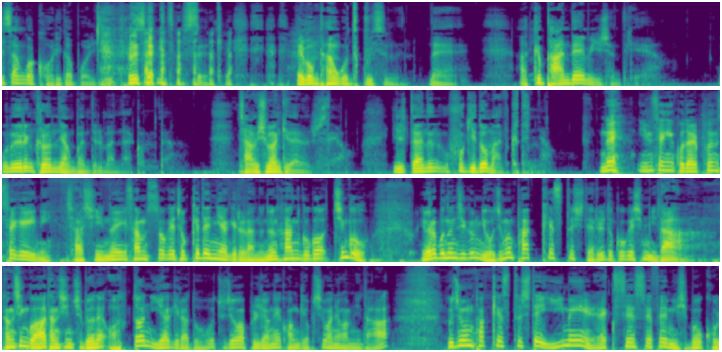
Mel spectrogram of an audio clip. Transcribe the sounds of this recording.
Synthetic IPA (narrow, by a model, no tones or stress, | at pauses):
iɭs͈aŋɡwakʌɾiɡapʌ̰ɭd͡ʑikɯɾʌnsʰŋaɡideʌs͈ʌjk͈ʰeeɭbomtauɡotɯ̥k͈ois͈ɯmjʌnːe̞̰ | akɯpandemiuɕʰʌnd̥ɯɾiḛjo | onɯɾɯnkɯɾʌnjaŋbandɯɾɯɭma̰nːa̰ɭk͈ʌmɲid̥a | t͡ɕamɕʰimankida̰ɾjʌd͡ʑu̥sʰe̞jo | iɭt͈anɯnɸuɡidoma̰nkɯ̥d̥ɯɲo | ne̞insʰe̞ŋekodaɭpʰɯnsʰe̞ɡe̞iɲit͡ɕaɕʰinesʰams͈oɡe̞t͡ɕokʰe̞dwe̞nijaɡiɾɯɭːanunɯnɦanɡuɡʌt͡ɕʰinɡujʌɾʌbɯnɯnt͡ɕiɡɯmjod͡ʑɯmɯnpʰakʰesʰɯ̥tʰɯɕʰid̥e̞ɾɯɭtɯk͈oɡe̞ɕʰimɲida̰taŋɕʰinɡwataŋɕʰint͡ɕubjʌne̞ʔʌ̰t͈ʌnijaɡiɾadot͡ɕud͡ʑe̞wapuʎːaŋe̞kwaŋɡeʌp̚ɕ͈iwaɲʌŋɦamɲida̰ | jod͡ʑɯmɯnpʰakʰesʰɯ̥tʰɯɕʰide̞ime̞iɾe̞k̚s͈ɯe̞s͈ɯepʰɯe̞miɕʰiboko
